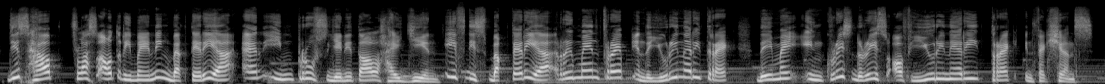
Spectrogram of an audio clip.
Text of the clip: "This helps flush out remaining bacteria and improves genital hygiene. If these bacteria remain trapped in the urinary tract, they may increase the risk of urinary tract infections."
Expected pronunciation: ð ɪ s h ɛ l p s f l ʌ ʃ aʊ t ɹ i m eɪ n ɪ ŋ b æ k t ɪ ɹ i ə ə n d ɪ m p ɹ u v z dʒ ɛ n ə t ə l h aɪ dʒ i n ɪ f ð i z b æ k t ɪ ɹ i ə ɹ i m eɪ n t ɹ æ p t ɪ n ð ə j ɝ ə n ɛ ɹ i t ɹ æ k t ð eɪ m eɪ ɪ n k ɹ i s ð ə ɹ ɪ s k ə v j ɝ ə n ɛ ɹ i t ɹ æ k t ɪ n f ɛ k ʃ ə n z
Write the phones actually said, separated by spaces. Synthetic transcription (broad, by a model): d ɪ s h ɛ l p f l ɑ s aʊ t ɹ i m eɪ n ɪ ŋ b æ k t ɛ ɹ i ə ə n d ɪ m p ɹ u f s dʒ ɛ n ə t ə l h aɪ dʒ i n ɪ f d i s b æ k t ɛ ɹ i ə ɹ i m eɪ n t ɹ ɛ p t ɪ n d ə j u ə n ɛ ɹ i t ɹ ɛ k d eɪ m eɪ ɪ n k ɹ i s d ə ɹ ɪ s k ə f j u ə n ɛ ɹ i t ɹ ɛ k ɪ n f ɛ k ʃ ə n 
